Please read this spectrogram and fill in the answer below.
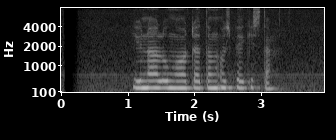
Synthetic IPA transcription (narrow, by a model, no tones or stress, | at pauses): junaluŋɔɖ̥a̤t̪əŋusbekist̪an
